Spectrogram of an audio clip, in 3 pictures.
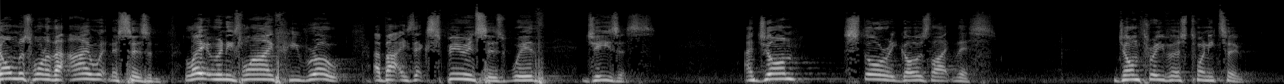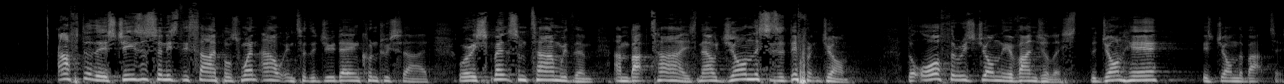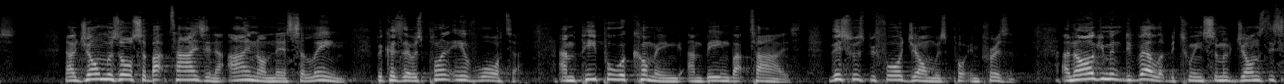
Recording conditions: large echoing room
